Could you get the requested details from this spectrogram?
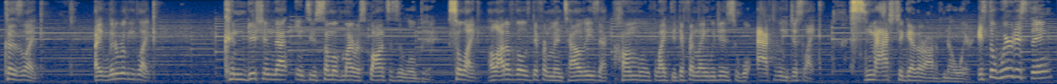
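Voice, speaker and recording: Chatting loosely with viewers as he plays, this English-speaking streamer talks briskly in a slightly high voice with a fairly bright tone. Soft music plays underneath.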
